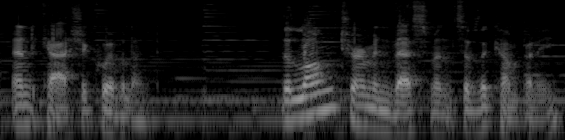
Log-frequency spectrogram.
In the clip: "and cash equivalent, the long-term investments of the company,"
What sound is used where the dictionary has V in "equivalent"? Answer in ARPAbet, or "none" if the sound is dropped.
V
